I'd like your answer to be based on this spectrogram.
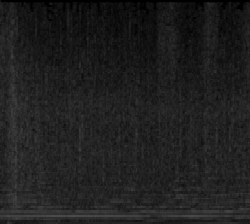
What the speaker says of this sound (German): Auch wenn es gerade regnet.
